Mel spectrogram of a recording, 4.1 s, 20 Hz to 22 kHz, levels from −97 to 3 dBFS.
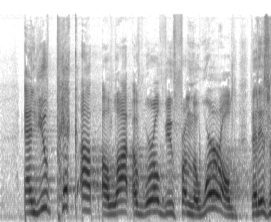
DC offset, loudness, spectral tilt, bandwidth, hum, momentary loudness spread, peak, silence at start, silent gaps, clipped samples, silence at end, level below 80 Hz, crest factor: under 0.1%; -18 LUFS; -5.5 dB/octave; 17 kHz; none; 7 LU; -4 dBFS; 0.35 s; none; under 0.1%; 0 s; -64 dBFS; 12 dB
